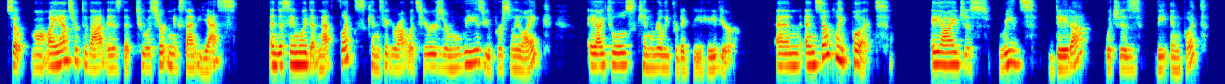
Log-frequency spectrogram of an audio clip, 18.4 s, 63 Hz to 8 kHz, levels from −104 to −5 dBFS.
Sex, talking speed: female, 150 wpm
